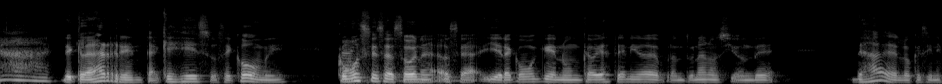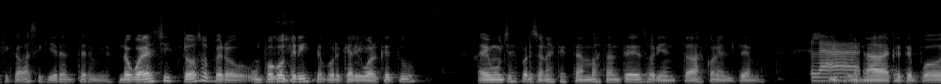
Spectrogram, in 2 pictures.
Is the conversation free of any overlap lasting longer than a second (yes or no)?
no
